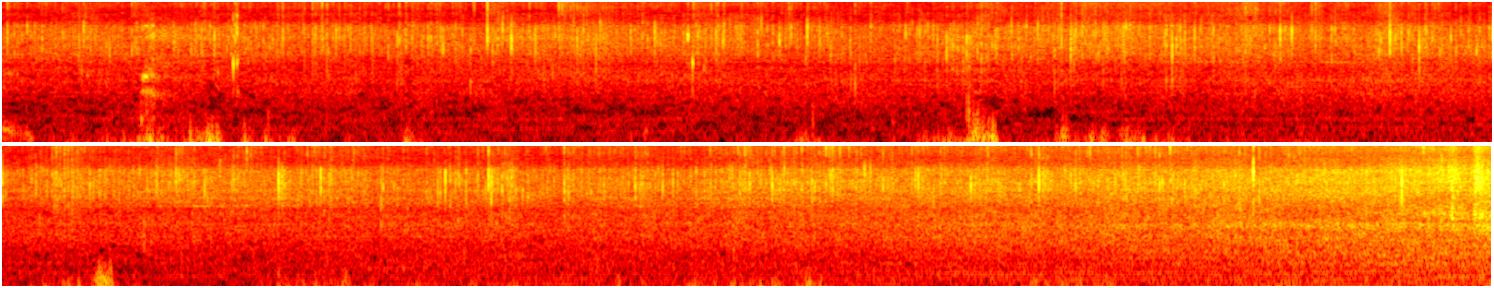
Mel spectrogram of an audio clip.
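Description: Steady rain hissing and pattering on a wet street, with wind gusting on the microphone in low rumbling buffets about a second, five seconds and eight seconds in. The rain noise grows louder near the end.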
